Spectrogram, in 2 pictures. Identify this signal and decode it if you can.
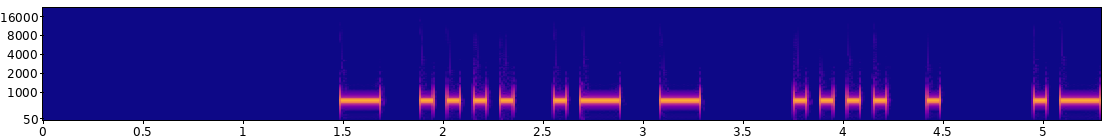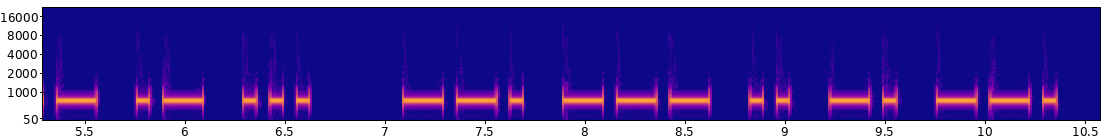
Morse code, heard as a keyed tone, about 18 wpm, 700 Hz. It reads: THAT HE WAS GOING
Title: Speed-Racing - Sets of 5 Words 15wpm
